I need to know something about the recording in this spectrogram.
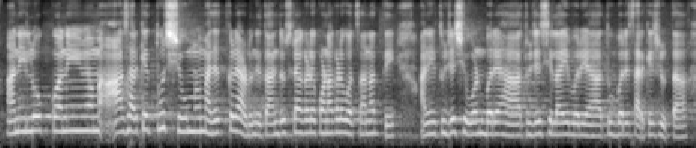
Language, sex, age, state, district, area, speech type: Goan Konkani, female, 30-45, Goa, Bardez, urban, spontaneous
